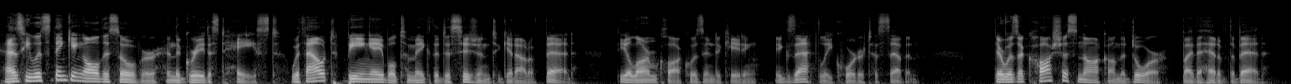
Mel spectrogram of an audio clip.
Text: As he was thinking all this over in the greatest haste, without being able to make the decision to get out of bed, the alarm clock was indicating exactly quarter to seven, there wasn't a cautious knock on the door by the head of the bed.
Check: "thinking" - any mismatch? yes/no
no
